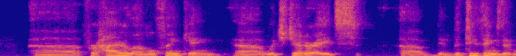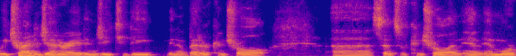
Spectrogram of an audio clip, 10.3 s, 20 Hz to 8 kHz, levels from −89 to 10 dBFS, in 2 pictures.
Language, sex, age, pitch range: English, male, 40-59, 105-120 Hz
